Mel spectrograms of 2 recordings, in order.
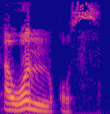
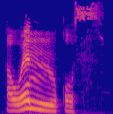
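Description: First: A u vowel links aw to nqus. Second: An i vowel links aw to nqus. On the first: This follows a particular recitation tradition. "در روایت قالون میبینیم که اینجا به جای کسره ضمه میگیره" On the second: This follows the common Arabic rule. "این رو در بیشتر موارد کسره میدن"

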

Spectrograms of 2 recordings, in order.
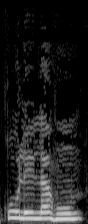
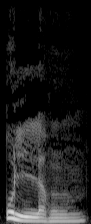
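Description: First: The two lam sounds are pronounced separately. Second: The two lam sounds merge into one doubled lam. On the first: The speaker calls it wrong. "سخته" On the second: The speaker calls it right. "لام قول رو که ساکنه حذف میکنیم، به جاش لام لهم رو تشدید میدیم"

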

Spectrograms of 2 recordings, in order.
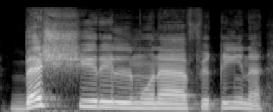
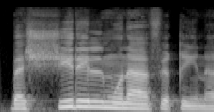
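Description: First: The last syllable of the first word is unstressed. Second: The last syllable of the first word is stressed. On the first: A man is being addressed. The speaker calls it right. "نلاحظ إلى هذه الملاحظة المهمة جدا" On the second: It sounds as if a woman is being addressed. The speaker calls it wrong. "لا أقول بشر المنافقين، لا لا لا، يعني أقصد الحالة النبرية"

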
